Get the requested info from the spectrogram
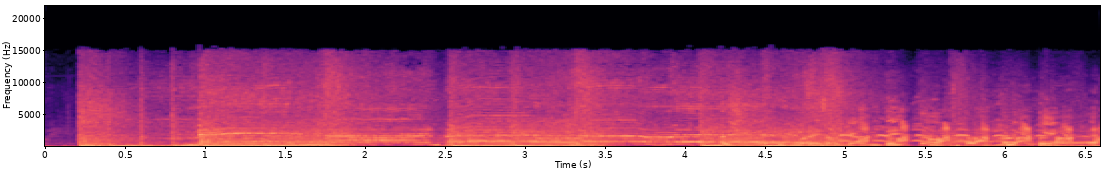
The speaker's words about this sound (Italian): L'Inter come ragione di vita. Sentiteli mentre durante il derby incitano i loro tifosi seduti sulle ringhiere urlando Milan, merda, olè.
